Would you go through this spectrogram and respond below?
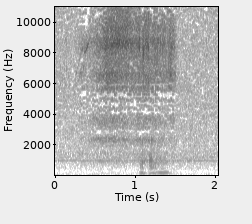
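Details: An animal snoring: a single soft, low, rattling breath sound with a hissy edge.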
